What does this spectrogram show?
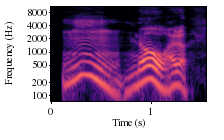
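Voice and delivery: ordinary talk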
